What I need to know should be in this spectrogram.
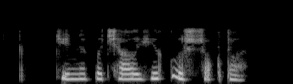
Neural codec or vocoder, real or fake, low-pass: none; real; 5.4 kHz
